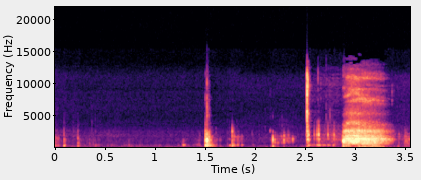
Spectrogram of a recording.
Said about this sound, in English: but currently drinking an iced coffee. I'm going to have a sip right now, so listen to the ASMR.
